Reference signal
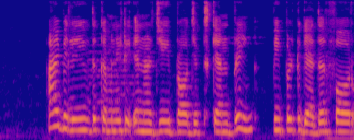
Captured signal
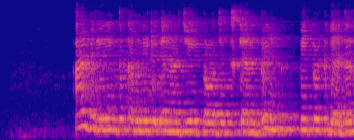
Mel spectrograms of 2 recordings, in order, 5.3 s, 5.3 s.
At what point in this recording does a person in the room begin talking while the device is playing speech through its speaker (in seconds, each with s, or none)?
none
